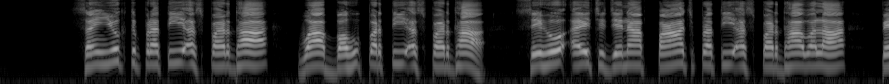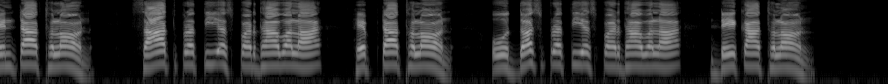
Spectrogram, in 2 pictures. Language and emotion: Maithili, neutral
